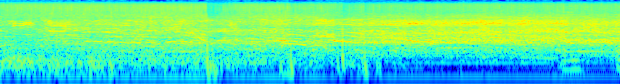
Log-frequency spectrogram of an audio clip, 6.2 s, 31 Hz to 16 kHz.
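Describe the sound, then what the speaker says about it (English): A large rugby league crowd at a 1990 Bradford versus Leeds match roars and jeers at a player, a steady dense wash of voices from a packed stadium with a few brief thumps, under continuous commentary. "Schofield incurring the wrath of the crowd."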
